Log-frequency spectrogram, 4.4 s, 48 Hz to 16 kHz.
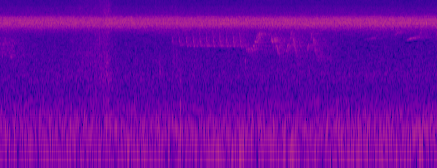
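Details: Chorus of cicadas, recorded in 2017, holding one unbroken piercing high buzz, while faint fluttering chirps of other insects or birds rise midway over a soft background rumble.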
